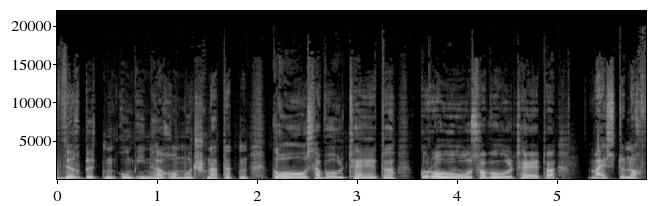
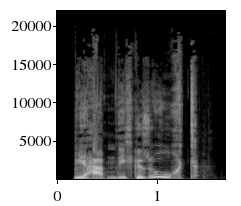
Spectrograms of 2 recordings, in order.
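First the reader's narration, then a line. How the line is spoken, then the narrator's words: Shrieking. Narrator (German): kreischten die Schlamuffen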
